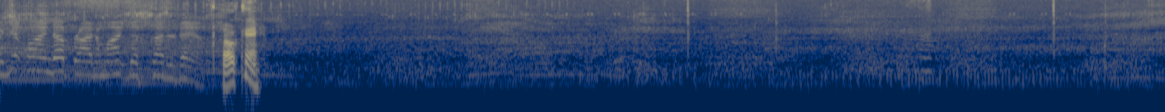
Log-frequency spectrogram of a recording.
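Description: A small model plane engine buzzes overhead, its pitch rising and falling, then fades to a faint distant drone.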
